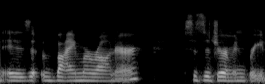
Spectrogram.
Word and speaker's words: Weimaraner: um language pattern examples the va sound is spelled with a w so um this sound at the beginning spelled with a w and then the i sound in german is spelled with an e i so the the vi sound then would be spelled w e i um and so then your spelling is w-e-i-m-a-r-a-n-e-r for weimaraner um then another example was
